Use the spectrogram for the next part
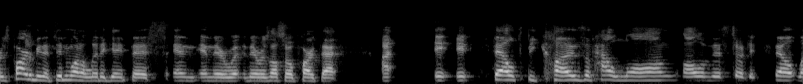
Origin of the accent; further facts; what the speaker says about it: Connecticut, United States; moved away; I grew up in Connecticut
